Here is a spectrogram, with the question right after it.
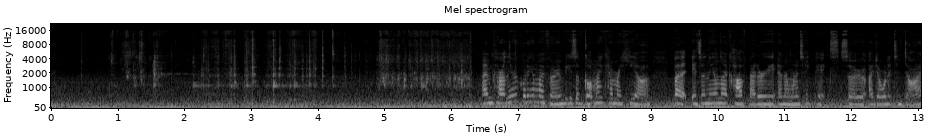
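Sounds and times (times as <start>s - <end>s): water sloshing in a bottle: 0.9s - 6.3s.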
